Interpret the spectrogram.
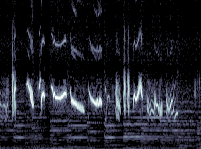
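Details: Crested lark (Galerida cristata), a typical bird of open areas, sings a quick run of clear, fluty whistles, some sliding up and down, in short varied phrases, with faint steady music humming underneath.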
